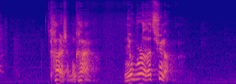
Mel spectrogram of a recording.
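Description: A young man answers calmly, close by.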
